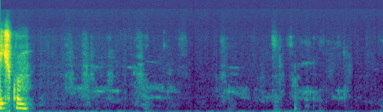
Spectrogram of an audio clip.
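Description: A crochet hook pulls softly through thick cotton yarn with a faint rustle.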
